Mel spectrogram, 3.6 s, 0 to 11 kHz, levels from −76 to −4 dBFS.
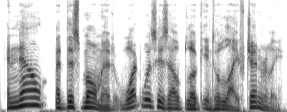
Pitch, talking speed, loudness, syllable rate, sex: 130 Hz, 200 wpm, -17 LUFS, 5.5 syllables/s, male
